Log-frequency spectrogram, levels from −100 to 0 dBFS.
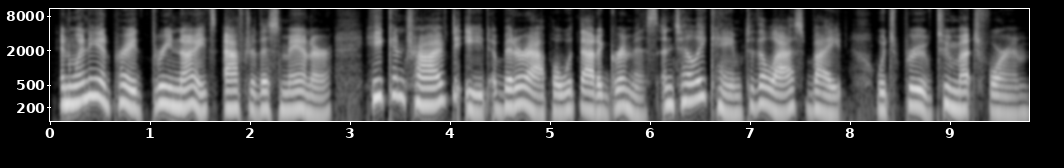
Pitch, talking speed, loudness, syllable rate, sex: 200 Hz, 200 wpm, -20 LUFS, 4.9 syllables/s, female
